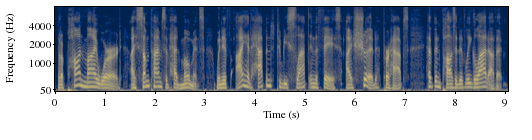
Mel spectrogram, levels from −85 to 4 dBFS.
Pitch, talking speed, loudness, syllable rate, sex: 135 Hz, 190 wpm, -21 LUFS, 5.4 syllables/s, male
